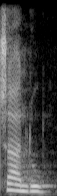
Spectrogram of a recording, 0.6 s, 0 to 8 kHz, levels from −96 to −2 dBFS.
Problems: constant background noise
